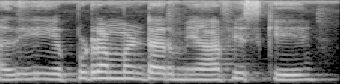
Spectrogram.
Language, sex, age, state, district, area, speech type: Telugu, male, 45-60, Andhra Pradesh, Guntur, urban, spontaneous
